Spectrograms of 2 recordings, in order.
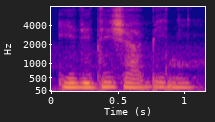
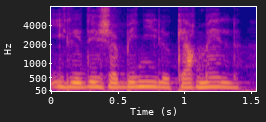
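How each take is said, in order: First: Soft, hushed and kind; gentle, softened murmur; gently. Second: Curt, displeased reply; a touch of irritation, said flatly. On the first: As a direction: reassure her tenderly. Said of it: "reprit avec douceur". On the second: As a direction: brush off the request with mild annoyance. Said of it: "d'une voix mécontente". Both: Acted.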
